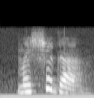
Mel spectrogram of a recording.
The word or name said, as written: meshuga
